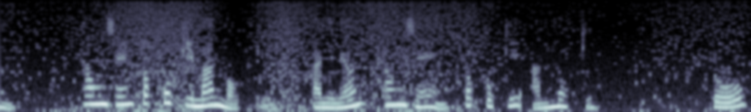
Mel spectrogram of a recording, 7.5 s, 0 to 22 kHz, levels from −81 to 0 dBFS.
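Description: Overdone noise removal runs throughout this speech recording: an overly aggressive reduction stage cuts frequency bands near its noise estimate, leaving twinkling near-silence and taking quiet parts of the voice with it.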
